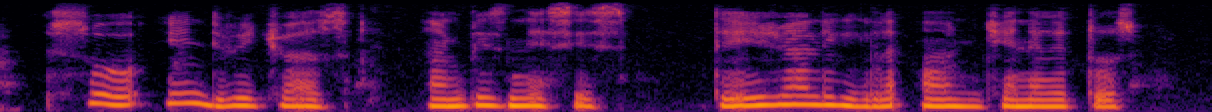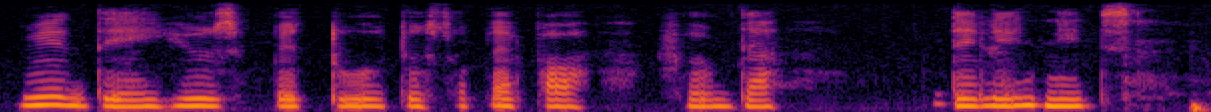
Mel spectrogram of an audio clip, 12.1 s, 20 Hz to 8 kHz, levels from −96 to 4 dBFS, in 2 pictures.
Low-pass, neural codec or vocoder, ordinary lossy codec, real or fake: 7.2 kHz; vocoder, 44.1 kHz, 80 mel bands, Vocos; none; fake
